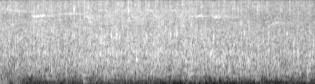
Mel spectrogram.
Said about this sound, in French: Ainsi, sans se presser, ils arrivèrent au bord d'une grosse rivière assez profonde.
